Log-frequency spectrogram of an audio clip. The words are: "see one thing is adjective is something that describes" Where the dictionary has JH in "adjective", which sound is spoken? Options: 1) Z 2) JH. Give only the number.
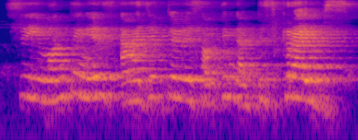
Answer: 2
